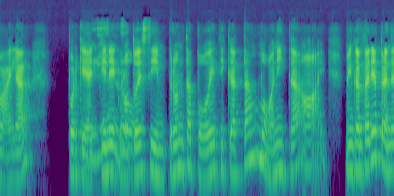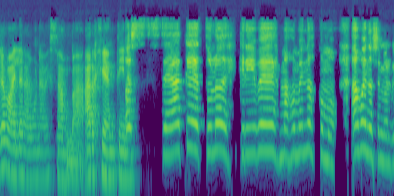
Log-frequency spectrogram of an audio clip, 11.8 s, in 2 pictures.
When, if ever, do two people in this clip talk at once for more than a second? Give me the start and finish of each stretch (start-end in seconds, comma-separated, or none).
none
